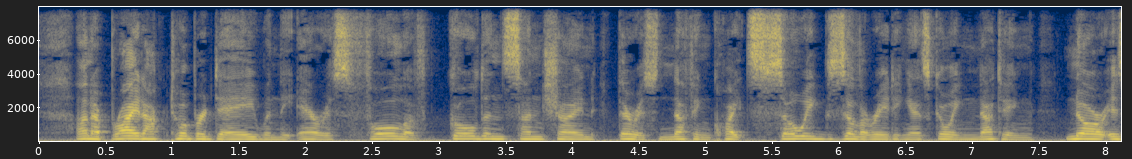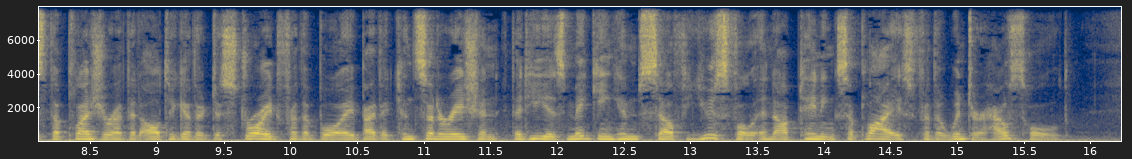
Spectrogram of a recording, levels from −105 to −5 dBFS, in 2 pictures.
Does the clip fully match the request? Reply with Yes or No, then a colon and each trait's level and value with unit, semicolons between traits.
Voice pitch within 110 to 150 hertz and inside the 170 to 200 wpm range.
Yes: medium, 140 Hz; average, 180 wpm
